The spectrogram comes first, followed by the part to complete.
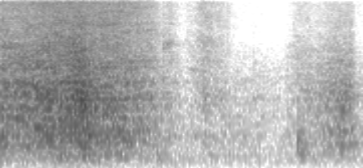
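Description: Abrasive paper on a sanding stick rubbed along a balsa wing's leading edge, rounding it to a ball-nose profile: a rough rub about a second long that fades out.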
